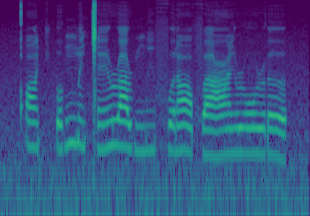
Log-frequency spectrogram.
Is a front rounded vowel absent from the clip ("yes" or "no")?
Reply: yes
